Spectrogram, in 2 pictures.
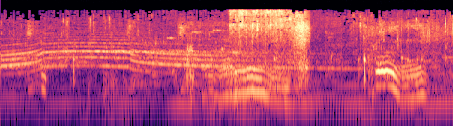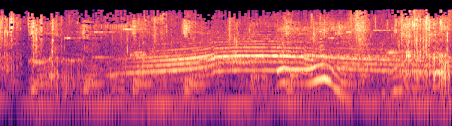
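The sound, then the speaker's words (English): A person imitates a weird cat moan, the sound a melting, bubbling creature makes in a film, with drawn-out, wavering yowls that rise and fall several times over a few seconds, fairly loud. “that weird cat moan sound.”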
